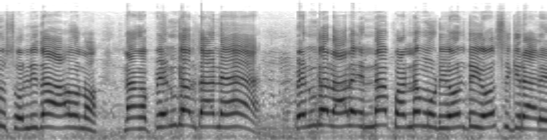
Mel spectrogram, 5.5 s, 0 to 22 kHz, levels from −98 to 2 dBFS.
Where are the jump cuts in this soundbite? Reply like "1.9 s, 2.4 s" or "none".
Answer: 1.1 s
